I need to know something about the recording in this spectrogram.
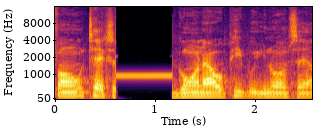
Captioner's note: beep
